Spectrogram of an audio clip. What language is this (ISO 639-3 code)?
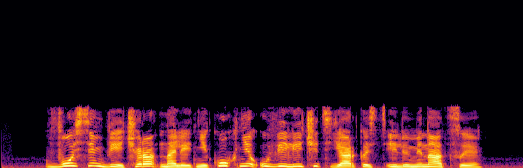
rus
